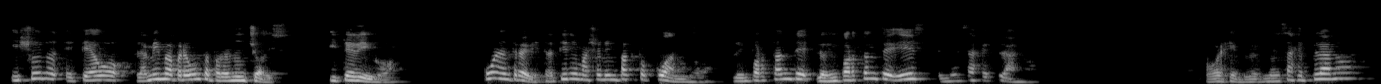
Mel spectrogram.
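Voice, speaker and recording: A man's voice: on the high side, slightly rough, highs cut off. A man with an Argentine accent teaching a class online, often checking in with his students and asking questions that he answers himself. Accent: Argentine Spanish. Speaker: university teacher.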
